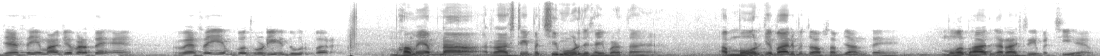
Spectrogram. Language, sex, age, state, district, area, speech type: Hindi, male, 45-60, Uttar Pradesh, Lucknow, rural, spontaneous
